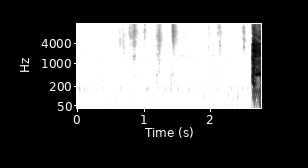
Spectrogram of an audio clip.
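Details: Near-silence with faint rustles and clicks, then a single loud, harsh adult cough at the very end, from a person with a mostly lost voice who reports having had a really bad cough.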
